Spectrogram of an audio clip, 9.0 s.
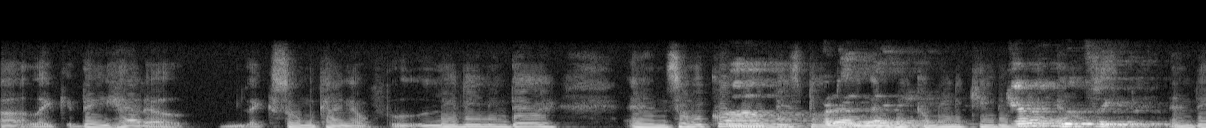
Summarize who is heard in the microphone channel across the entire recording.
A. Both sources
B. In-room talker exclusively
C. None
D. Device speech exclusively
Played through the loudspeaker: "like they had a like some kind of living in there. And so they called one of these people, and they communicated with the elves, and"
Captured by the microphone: A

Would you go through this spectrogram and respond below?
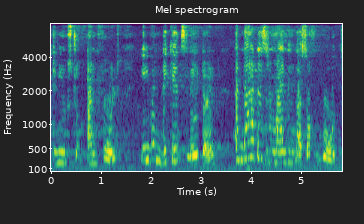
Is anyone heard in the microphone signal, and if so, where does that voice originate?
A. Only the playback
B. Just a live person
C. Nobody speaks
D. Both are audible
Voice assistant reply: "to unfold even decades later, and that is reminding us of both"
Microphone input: A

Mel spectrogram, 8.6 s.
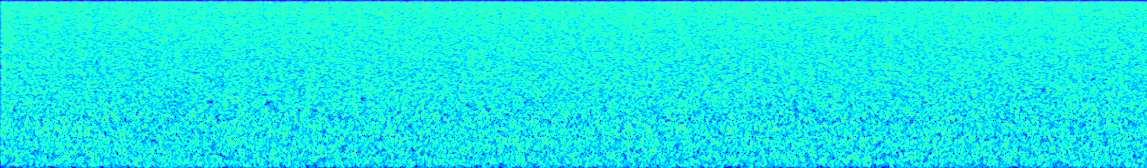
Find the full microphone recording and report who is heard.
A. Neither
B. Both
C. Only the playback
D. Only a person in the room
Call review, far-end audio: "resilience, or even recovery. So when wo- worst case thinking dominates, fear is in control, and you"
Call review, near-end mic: A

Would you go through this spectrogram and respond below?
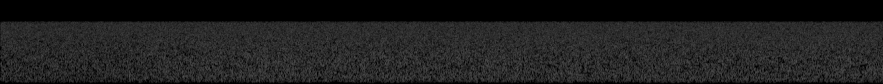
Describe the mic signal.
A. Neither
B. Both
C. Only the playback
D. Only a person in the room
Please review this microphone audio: A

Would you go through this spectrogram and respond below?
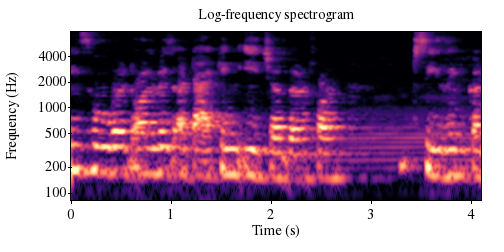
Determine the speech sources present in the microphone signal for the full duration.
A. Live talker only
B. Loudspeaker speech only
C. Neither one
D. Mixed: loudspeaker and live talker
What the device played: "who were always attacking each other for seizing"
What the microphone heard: B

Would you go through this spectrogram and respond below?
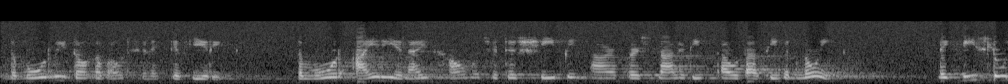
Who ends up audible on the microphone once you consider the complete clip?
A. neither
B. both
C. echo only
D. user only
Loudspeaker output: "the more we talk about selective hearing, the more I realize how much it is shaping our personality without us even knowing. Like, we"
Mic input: C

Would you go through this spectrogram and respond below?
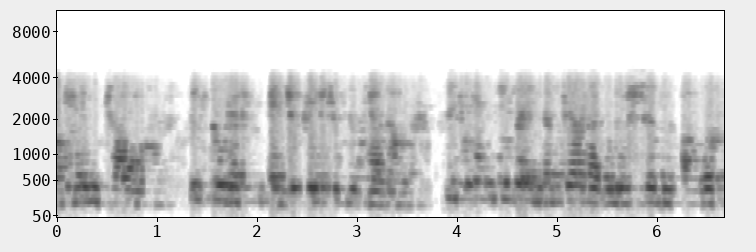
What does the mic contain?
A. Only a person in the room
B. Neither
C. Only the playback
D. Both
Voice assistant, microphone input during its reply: C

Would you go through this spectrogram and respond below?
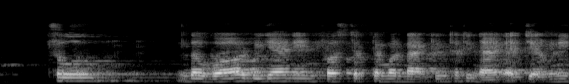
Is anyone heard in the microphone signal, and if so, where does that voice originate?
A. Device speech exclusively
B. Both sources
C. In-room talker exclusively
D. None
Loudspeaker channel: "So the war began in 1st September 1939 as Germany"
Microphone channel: A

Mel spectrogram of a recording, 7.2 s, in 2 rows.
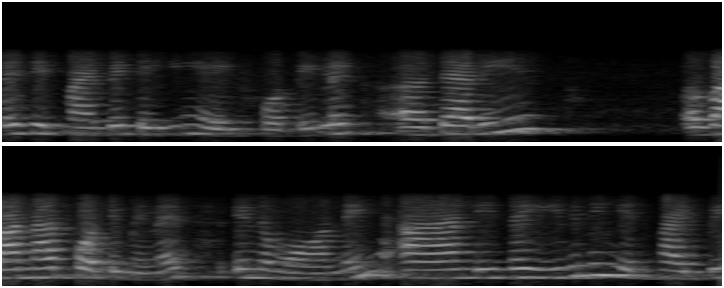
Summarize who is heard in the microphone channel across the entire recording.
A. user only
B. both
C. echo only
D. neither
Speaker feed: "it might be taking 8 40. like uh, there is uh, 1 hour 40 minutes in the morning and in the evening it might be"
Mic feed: C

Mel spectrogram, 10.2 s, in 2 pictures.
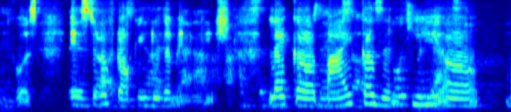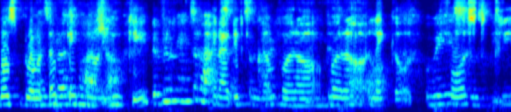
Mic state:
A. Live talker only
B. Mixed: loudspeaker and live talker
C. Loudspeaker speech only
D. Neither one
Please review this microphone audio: B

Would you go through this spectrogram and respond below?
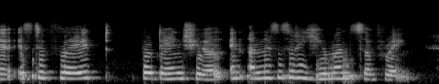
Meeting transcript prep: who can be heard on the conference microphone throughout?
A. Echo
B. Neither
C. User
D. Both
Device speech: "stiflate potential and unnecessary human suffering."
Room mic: A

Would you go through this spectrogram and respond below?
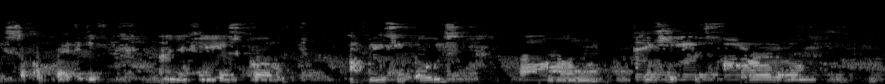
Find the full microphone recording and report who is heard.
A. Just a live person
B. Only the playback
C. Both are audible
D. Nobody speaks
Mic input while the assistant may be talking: B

